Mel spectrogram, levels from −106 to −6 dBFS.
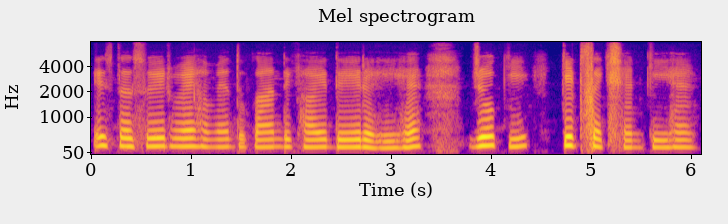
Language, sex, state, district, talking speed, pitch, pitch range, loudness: Hindi, female, Uttar Pradesh, Lalitpur, 145 wpm, 205 Hz, 195-215 Hz, -19 LUFS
